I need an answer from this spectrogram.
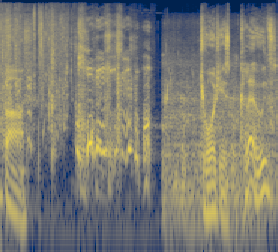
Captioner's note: giggling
